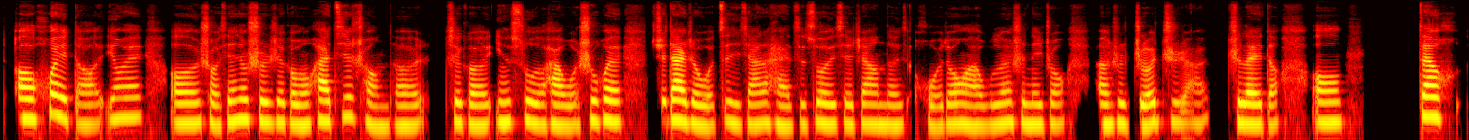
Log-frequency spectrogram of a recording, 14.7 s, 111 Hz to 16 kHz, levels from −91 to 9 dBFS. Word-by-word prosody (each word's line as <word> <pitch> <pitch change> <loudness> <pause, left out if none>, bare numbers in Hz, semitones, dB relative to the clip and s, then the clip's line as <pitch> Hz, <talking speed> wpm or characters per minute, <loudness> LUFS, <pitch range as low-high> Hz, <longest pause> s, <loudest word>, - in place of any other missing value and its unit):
哦， 245 -1 +7
会 270 +1 +3
的。 195 -3 -5
因 240 +1 -3
为， 250 +1 -1 0.2
呃， 205 0 +1
首 205 -2 -2
先 220 +4 -1
就 235 0 +2
是 220 -2 +1
这 215 0 -1
个 200 - 0
文 195 0 0
化 220 +2 +6
继 260 +4 -4
承 195 -7 -4
的 190 +1 -4 0.2
这 215 -2 -2
个 195 -2 0
因 215 +1 -2
素 215 0 -1
的 200 - -1
话， 195 -1 +3
我 190 +1 -3
是 225 +3 -1
会 220 -1 +3 0.3
去 220 - -3
带 230 0 +9
着 205 -2 0
我 185 0 -3
自 220 +3 -6
己 205 - -2
家 200 0 -2
的 205 - -2
孩 190 -2 -3
子 195 +1 -8
做 205 +1 0
一 - - -1
些 195 0 -4
这 200 - -5
样 195 -1 -1
的 190 -1 -3
活 185 0 -7
动 200 0 0
啊， 190 -1 +1
无 190 +1 -6
论 205 +2 -1
是 210 0 -5
那 200 0 -1
种， 200 0 -6 0.3
呃， 200 -1 0
是 205 0 -1
折 195 +1 +1
纸 210 0 -6
啊 205 0 -9 0.2
之 210 - -1
类 200 -1 +5
的。 195 +1 -5 0.3
呃， 215 0 +1 0.7
再 260 -1 +9
后 245 - -15
205 Hz, 250 characters per minute, -20 LUFS, 195-220 Hz, 0.7 s, 带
